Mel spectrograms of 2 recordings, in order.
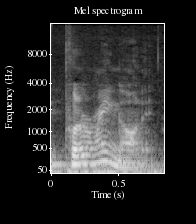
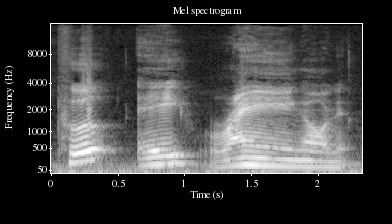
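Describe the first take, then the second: First: It is said in a Northern US accent. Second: It is said in a Southern US accent.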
